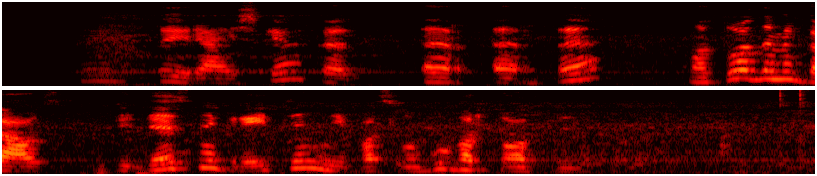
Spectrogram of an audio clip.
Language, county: Lithuanian, Vilnius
